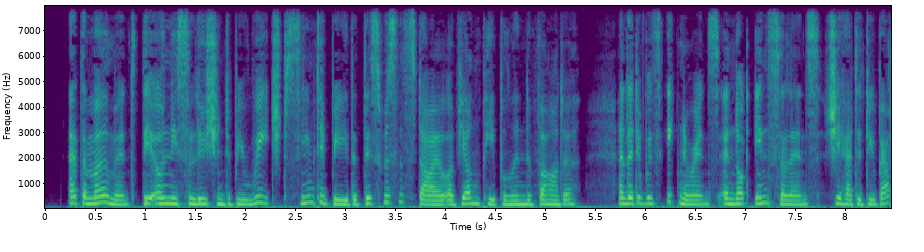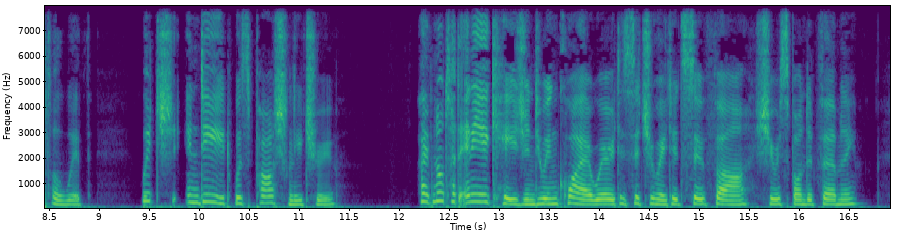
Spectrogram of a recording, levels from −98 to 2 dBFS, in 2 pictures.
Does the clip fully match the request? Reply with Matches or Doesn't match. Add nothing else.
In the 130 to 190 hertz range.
Doesn't match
